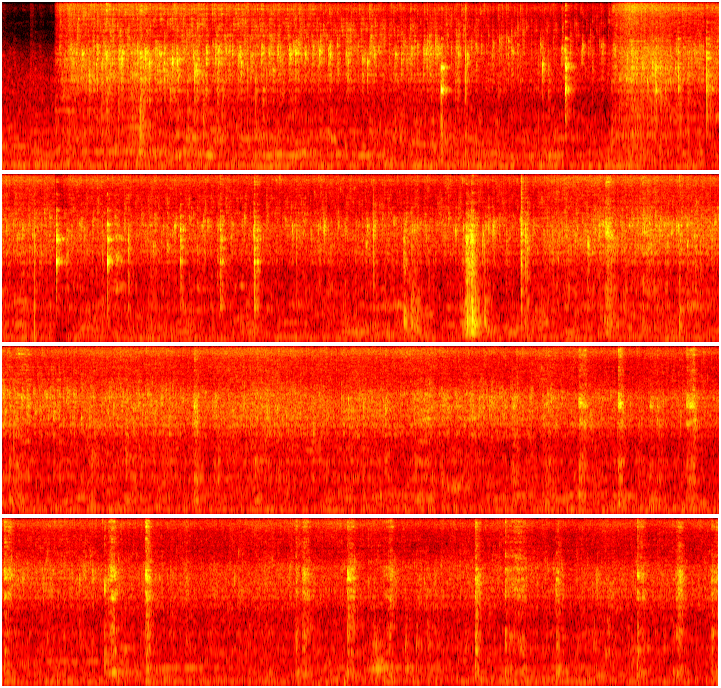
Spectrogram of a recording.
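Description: Sliced onion and garlic hit hot oil in a metal wok and start sizzling about half a second in. The sizzling surges again about six seconds in, then goes on steadily while a metal ladle stirs and scrapes against the wok with frequent clicks.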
